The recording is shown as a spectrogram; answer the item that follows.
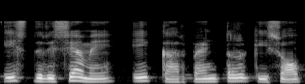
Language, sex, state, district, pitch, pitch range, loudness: Hindi, male, Himachal Pradesh, Shimla, 140 Hz, 130-155 Hz, -15 LUFS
